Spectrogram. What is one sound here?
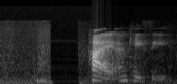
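A woman speaks and laughs through loudspeakers.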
